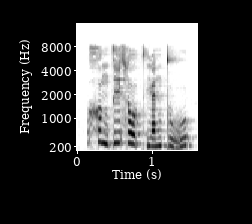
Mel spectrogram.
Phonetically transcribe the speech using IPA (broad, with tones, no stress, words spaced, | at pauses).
xɤ˥˩ŋt̪i˥ so˥˩ʊ̯ t̪ʰjɛ˧˥n t̪ṵ˨˩˦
